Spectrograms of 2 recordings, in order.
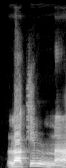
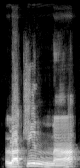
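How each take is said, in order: No difference in how they are said.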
